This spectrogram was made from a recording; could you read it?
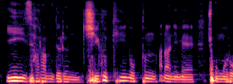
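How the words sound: It is read in a reverent, holy tone.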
